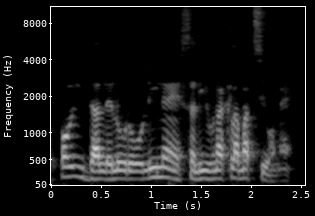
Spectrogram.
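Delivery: ordinary delivery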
